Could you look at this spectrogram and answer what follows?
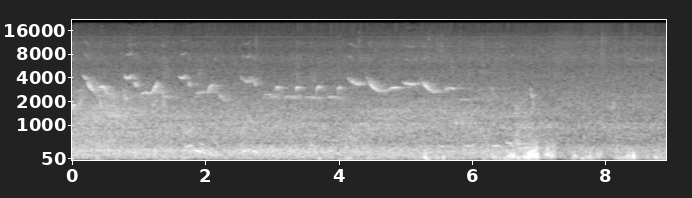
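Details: Chinese hwamei singing in the countryside, a bird said to wake the listener every morning with chattering, talk-like song: a quick run of varied whistled notes, short slurs rising and falling, over a low rumbling background.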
